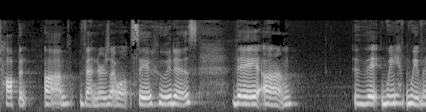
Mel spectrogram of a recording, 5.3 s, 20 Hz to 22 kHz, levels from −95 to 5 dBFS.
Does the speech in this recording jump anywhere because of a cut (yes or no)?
no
